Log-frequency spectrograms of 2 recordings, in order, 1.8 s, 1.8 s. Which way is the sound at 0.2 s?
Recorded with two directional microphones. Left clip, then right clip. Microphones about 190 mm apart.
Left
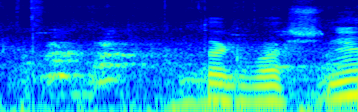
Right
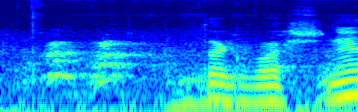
55° right (ahead or behind).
